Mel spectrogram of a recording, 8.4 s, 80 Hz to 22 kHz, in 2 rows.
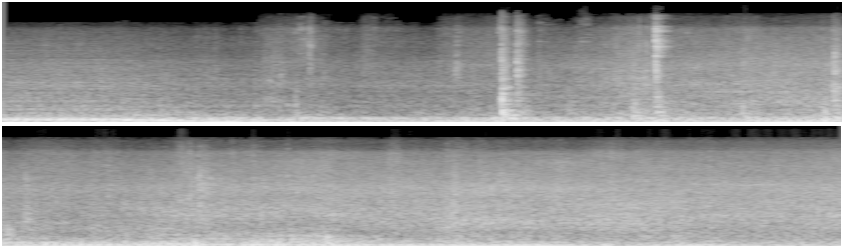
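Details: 1967 Ford Galaxie 500, 289 Ford V8, just restarted and warming as the thermostat opens during first-start break-in: deep, even idle with no knocking or ticking, only a few light clicks; it runs smoothly.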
